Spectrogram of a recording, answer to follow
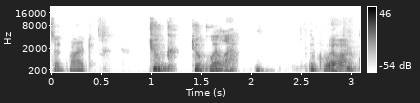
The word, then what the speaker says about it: Tukwila: Tukwila. Tuk as in what Ken and I were wearing our heads in the snow.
